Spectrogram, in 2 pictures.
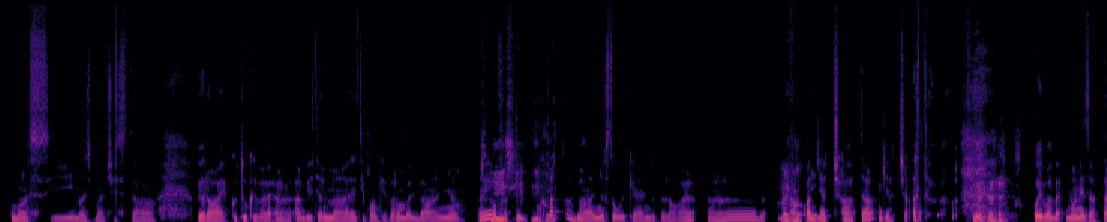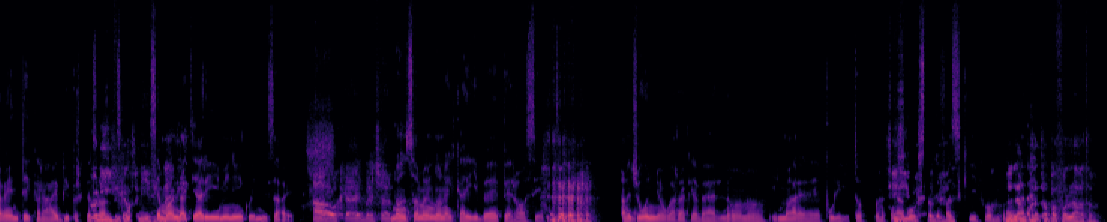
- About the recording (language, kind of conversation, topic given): Italian, unstructured, Cosa ti rende più felice durante il weekend?
- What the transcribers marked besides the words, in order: other background noise; tapping; static; in English: "weekend"; drawn out: "Eh"; laughing while speaking: "ghiacciata"; chuckle; distorted speech; chuckle; chuckle; chuckle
